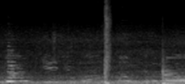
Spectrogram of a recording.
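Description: A short car horn toot over street traffic noise and background voices, with a sharp click about a second and a half in.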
